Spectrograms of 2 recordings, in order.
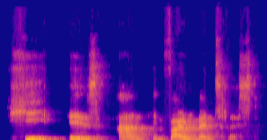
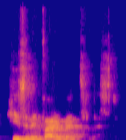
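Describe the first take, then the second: First: The words are said separately, with breaks. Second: The words are linked smoothly together.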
